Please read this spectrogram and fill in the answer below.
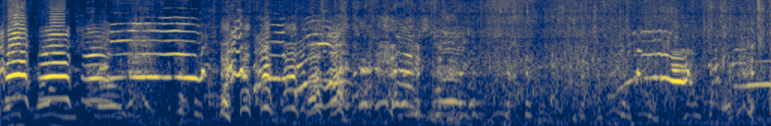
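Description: Several people yelling, laughing and shrieking without words, with a long high shout about a second in, while water splashes around them as they wrestle in shallow water.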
